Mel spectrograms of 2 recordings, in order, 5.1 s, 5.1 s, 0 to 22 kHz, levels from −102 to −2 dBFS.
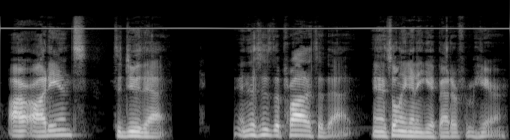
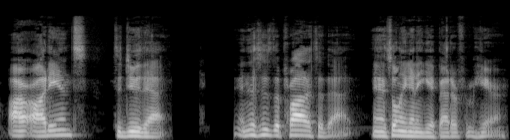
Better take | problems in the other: second | high-pitched whine; noticeable; throughout; 9.5 kHz, 15 dB below the speech

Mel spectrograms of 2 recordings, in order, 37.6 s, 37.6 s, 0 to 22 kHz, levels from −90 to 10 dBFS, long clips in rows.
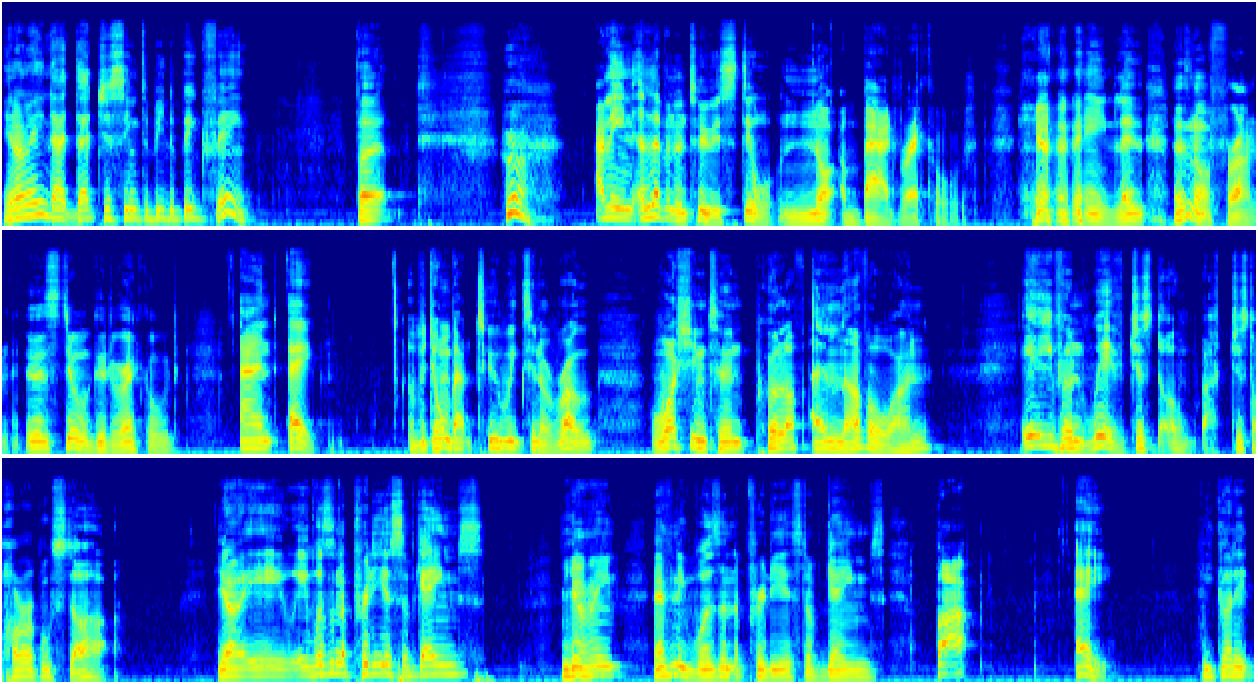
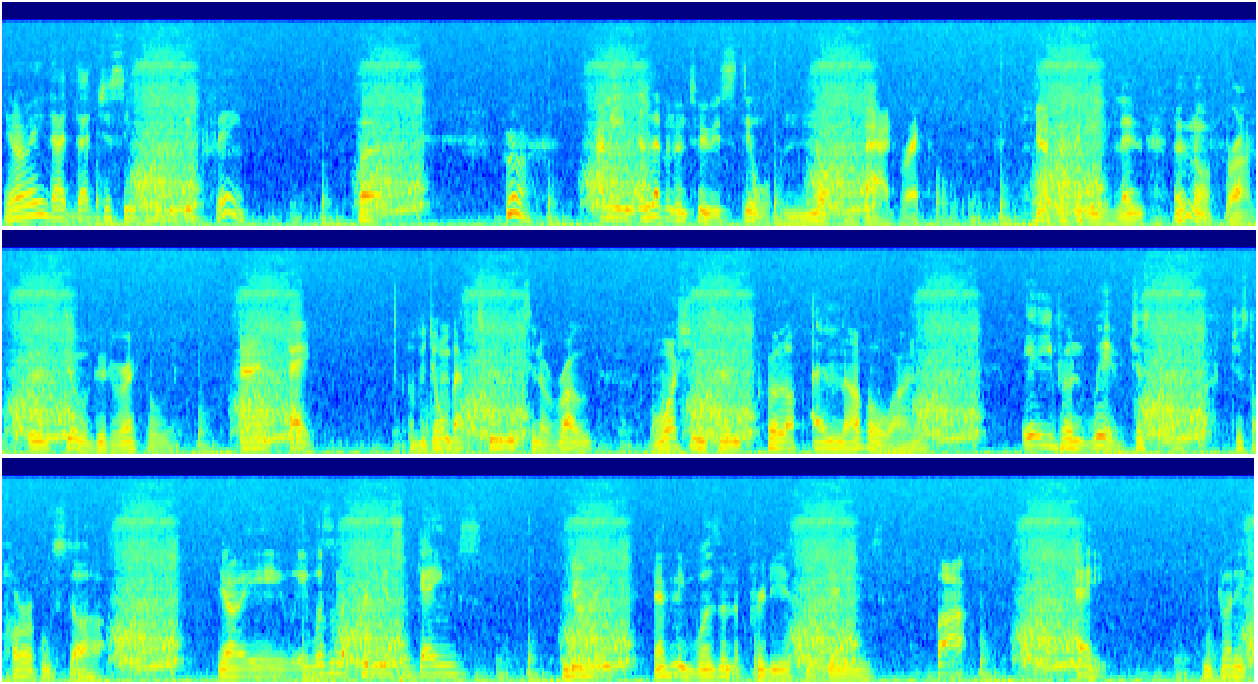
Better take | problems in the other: first | hiss; loud; throughout; 3 dB below the speech

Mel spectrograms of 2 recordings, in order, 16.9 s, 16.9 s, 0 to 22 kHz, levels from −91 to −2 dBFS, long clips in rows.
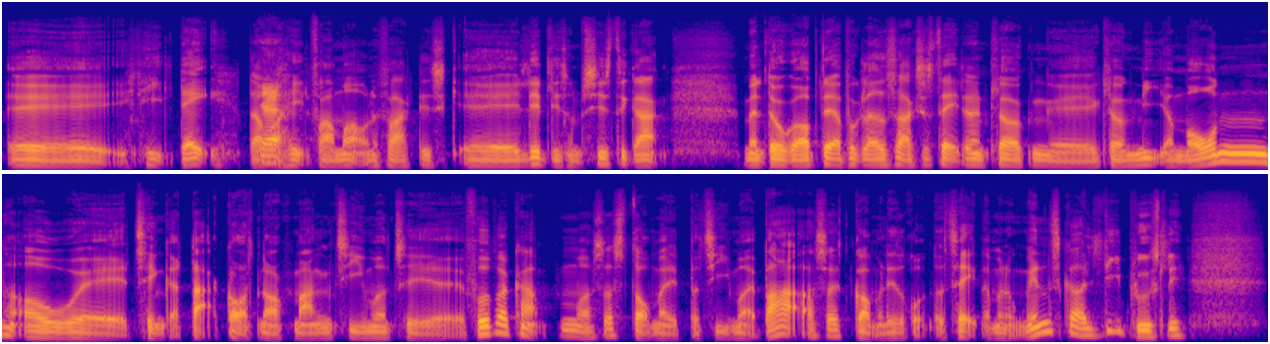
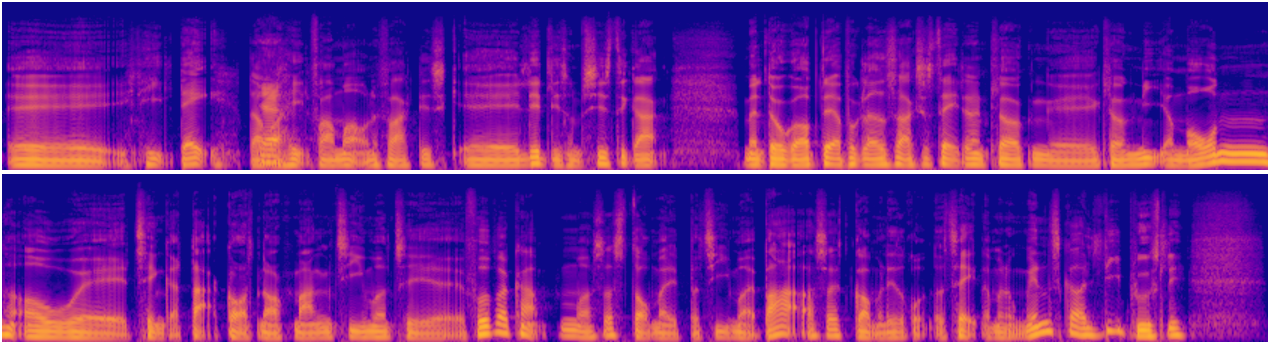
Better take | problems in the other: second | thin; somewhat; fading below 300 Hz

